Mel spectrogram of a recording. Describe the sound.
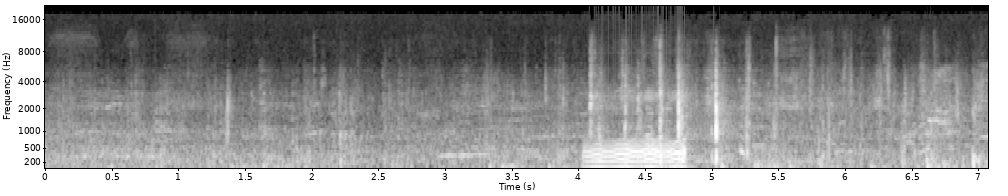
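Children play and run around outdoors in a town park, playing tag and baseball, with scattered shouts and quick footsteps. Midway through, a voice lets out a loud, drawn-out exclamation.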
